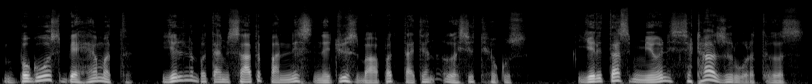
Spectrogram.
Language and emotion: Kashmiri, sad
